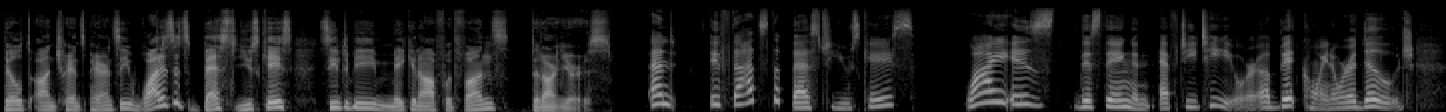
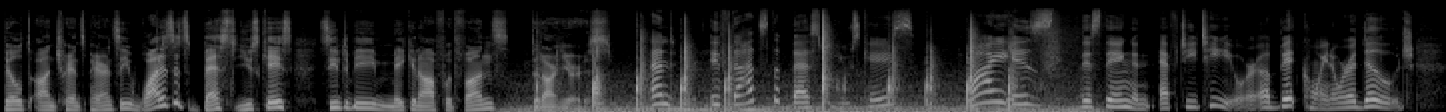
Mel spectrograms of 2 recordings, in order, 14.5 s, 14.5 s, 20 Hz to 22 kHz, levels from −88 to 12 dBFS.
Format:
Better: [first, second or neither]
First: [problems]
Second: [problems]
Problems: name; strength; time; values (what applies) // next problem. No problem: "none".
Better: first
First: none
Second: footsteps; loud; from 5 to 11 s; peak 5 dB above the speech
